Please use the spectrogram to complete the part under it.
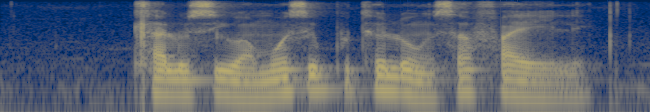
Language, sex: Tswana, male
